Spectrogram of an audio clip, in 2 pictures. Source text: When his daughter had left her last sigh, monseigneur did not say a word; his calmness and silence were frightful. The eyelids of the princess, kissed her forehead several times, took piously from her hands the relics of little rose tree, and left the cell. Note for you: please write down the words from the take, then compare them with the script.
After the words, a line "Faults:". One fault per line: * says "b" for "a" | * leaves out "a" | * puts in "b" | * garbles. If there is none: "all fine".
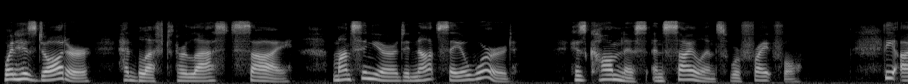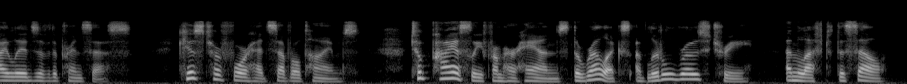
When his daughter had left her last sigh, monseigneur did not say a word; his calmness and silence were frightful. The eyelids of the princess, kissed her forehead several times, took piously from her hands the relics of little rose tree, and left the cell.
Faults:
all fine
